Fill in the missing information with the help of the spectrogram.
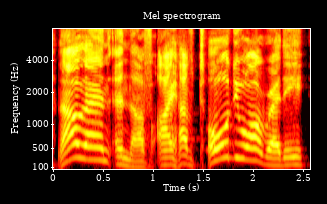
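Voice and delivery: loud, high, impatient; angry cutoff. A narrator's reading. Assistant silencing the landlady, angry. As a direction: shut her up sharply.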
